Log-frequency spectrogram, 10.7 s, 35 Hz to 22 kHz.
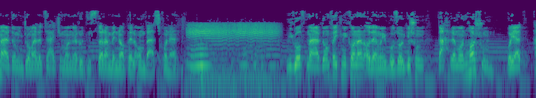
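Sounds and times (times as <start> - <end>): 
speech: 0.0 - 10.7
mosquito buzzing with thin high whine: 3.6 - 5.7.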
